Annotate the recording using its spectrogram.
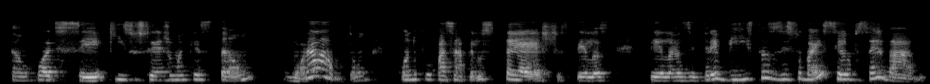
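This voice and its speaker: Using a normal speaking voice, a woman talks at a fairly high pitch and a fairly slow pace with lively intonation. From Brazil, northeastern family. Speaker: secretarial workshop instructor and teacher. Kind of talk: workshop lecture.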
